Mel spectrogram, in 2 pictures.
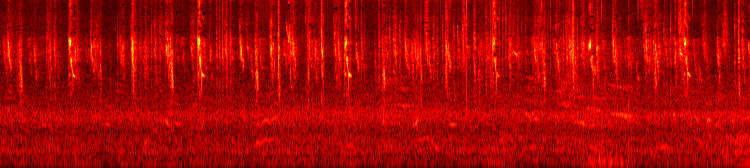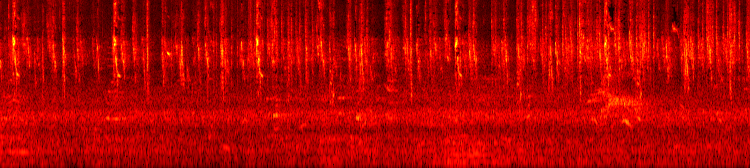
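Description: Small songbirds chirping busily out of sight, a rapid stream of short, high chirps overlapping one another.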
